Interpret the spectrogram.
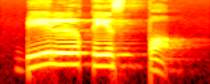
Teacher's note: Di ayat 25 surat Al-Hadid, di sini ada waqaf jim. Cara berwaqaf di sini adalah huruf to mesti kita sukunkan. Jadi nanti kita kasih qalqalah di akhir bunyinya.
